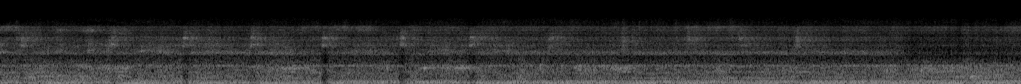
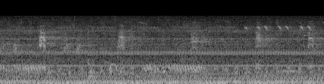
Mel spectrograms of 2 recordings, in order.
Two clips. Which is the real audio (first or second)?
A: second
